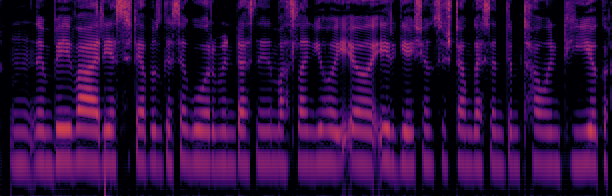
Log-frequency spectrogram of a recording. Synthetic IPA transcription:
beʋaːɾijɐsi̥sʈɐpɨsɡɐsʲɐ̃nɡoːɾmeɳʈɐsninmɐslɐnjoɦoiɾiɡeːʃɐnsisʈɐmɡɐsʲɐnt̪imt̪ʰɐʋɐnʲʈʰiːək

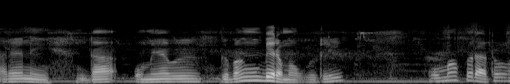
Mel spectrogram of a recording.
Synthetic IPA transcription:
a̰ɾeanɯj | da | ɔmeaβɯɡɯbaŋbeɾamawɡɯkli | ɔmapʰɯɾatʰɔ

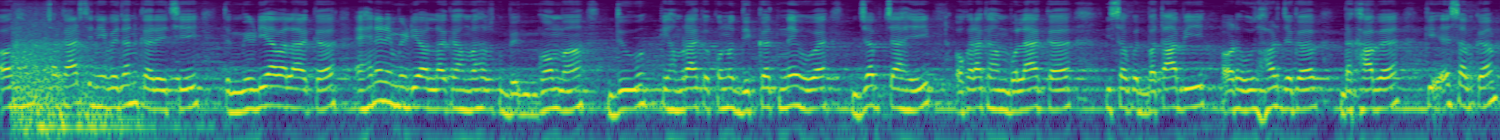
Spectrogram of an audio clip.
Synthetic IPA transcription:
ɔɾɦəmsəɾkaɾsenibed̪ənkəɾɛt͡ʃʰi | t̪ɔmiɖijaβalake | ɛɦnenɛmiɖijabalakeɦəmɾasəbkebɡomːe | d̪eukiɦəmɾakekonod̪ikːət̪nɛjɦuɛ | d͡ʒəbt͡ʃaɦi | okɾakeɦəmbolake | isəb̚kebət̪abiɔ̰ːɾuɦəɾd͡ʒəɡə | d̪ekʰabe | kiʔesəbʱke

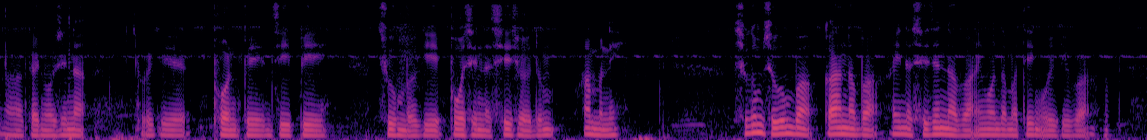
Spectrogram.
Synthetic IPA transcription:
kajnozinɐkʰo̰jɡipʰonpezipe | suɡumbɐɡiposinɐsisojdum | ɐmɐni | suɡumsuɡumbɐkanːɐbɐɐjnɐsizinːɐbɐʔɐ̰jŋondɐmɐteŋo̰jkʰibɐ̰

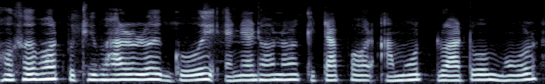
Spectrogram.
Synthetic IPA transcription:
hɔxɔbɔt̚pɹutʰibʱalːojɡojɛnɛdʱɔɹɔnɔɹkitapɔɹa̰mutlʊwatʊmoɹ

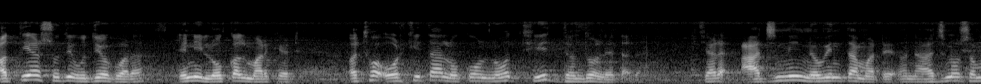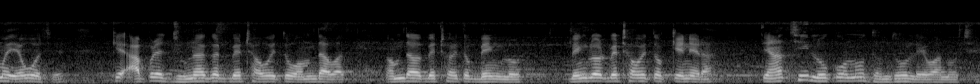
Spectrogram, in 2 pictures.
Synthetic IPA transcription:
ət̪jaɾsud̪ʱiʊd̪joɡ̚d̪ʋaɾa | enilokəlmaɾkeʈ | ət̪ʰʋaʔoɾkʰit̪alokonot̪ʰid͡ʒd̪ʱənd̪ʱolet̪at̪a | d͡ʒjaɾead͡ʒninəʋint̪amaʈeʔənead͡ʒnosəməjeʋot͡ʃʰe | keʔa̰pɽ̃ed͡ʒunaɡəɖbeʈʰaɦojt̪oəmd̪aʋad̪ | əmd̪aʋad̪̚beʈʰaɦojt̪obɛ̃ŋɡloɾ | bɛ̃ŋɡloɾbeʈʰaɦojt̪okɛneɽa | t̪jãt̪ʰilokonod̪ʱənd̪ʱoleʋanot͡ʃʰe̥

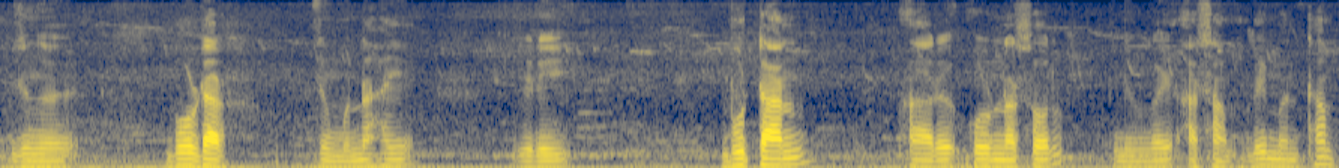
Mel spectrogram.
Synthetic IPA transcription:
zɯŋɯ | bɔɾdaɾ | zɯŋmɯnːaɦajɯ | zeɾɯj | butan | aɾɯuɾnasɔl | ɡ̥inibŋɡajasambemantʰam

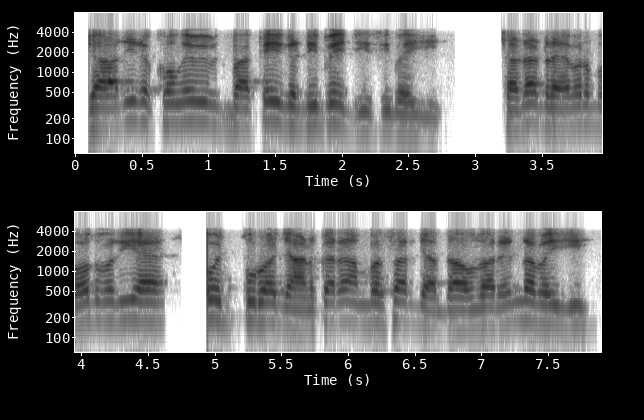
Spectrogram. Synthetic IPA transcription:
d͡ʒaːɾiːɾəkʰːõːɡeːbiːbaːkeːiːɡəɖːiːpeːd͡ʒiːsiːbaːiːd͡ʒḭː | saːɖaːɖɾaːɪʋəɾbɔːt̪ʋəd̪ijaːɛː | oːd͡ʒpuːɾaːd͡ʒaːnkaːɾãːəmbəɾsaɾd͡ʒãːnd̪aːõːnd̪aːɾɛ̃ːnd̪aːbaːiːd͡ʒiː

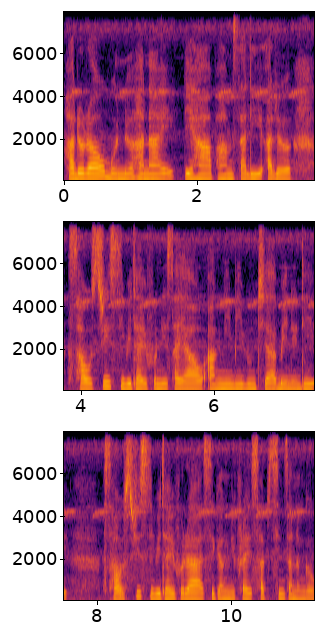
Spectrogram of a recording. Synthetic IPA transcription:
hadɔɾawmɯnːɯɦanajd̥eɦapʰahamsaliaɾɯsawsɾisibitʰajpʰɯɾnisajawa̰ŋnibibuŋtʰiabejnɯdi | sawsɾisibitʰajpʰɯɾasiɡaŋnipʰɾajsapsinsanaŋɡɯw

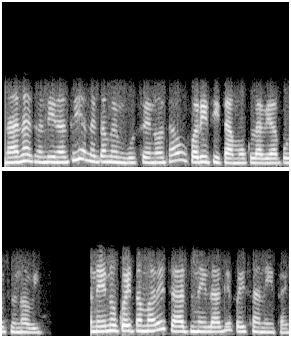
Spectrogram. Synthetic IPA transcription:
nanaʈʰə̃ɳɖinət̪ʰiənet̪̬əmemɡʊsenot̪ʰaũfəɾit̪ʰit̪amoklaʋiapũt͡ʃʰũnəʋi | əneːnõkoit̪əmaɾet͡ʃaɾd͡ʒnəɦĩlaɡepəjsanəɦĩt̪ʰaj

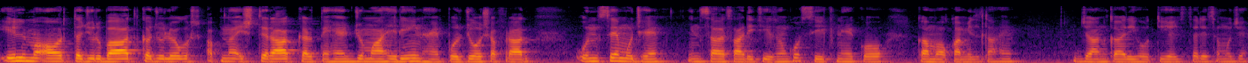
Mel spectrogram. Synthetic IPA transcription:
ɪlmɔːɾt̪ɐd͡ʒɾʊbaːt̪kad͡ʒoːloːɡɐpnaɪʃt̪ɪɾaːkːɐɾt̪eɦɛ̃d͡ʒoːmaːɦɪɾiːnɦɛ̃pʊɾd͡ʒoːʃɐfɾaːd̪ | ʊnsemʊd͡ʒʱeɪnsasaːɾit͡ʃiːzõkosiːkʰneko | kamɔːkamɪlt̪aɦɛː | d͡ʒaːnkaːɾiɦoːt̪iɦɛɪst̪ɐɾɛɦsemʊd͡ʒʱe

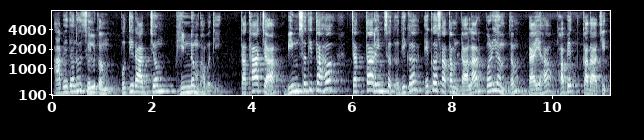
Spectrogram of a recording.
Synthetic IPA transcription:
abed̪ɐnɐsulkɐmput̪iɾaːd͡ʒjəmbʱinːɐmbʱɐbɐt̪ḭ | t̪ɐt̪ʰat͡ʃabimsɐt̪it̪ɐɦɐt͡ʃɐt̪ːaɾimsɐt̪əd̪ʱikɐekəsat̪ɐmɖaːlaɾpəɾjɐmt̪ɐmbajɐɦabʱɐbet̪kɐd̪aːt͡ʃit̪̚

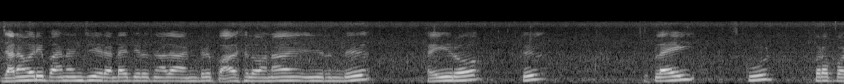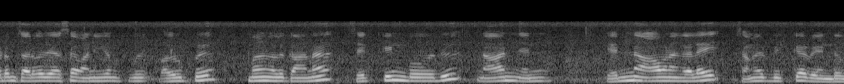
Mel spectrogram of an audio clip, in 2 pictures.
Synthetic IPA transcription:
d͡ʒɐnɐʋɐɾip̬ɐðɪnɐɲd͡ʒɯɾɛɳɖaːɾt̪̬iɪɾpɐt̪ːɪnaːlɐndrɯpaːɾsɐloːnaːɪɾɯnd̪ɯ | hɐɪɾoː | kːɯ | spɭɐɪ | skuːʈ | pʊɾɐpːɐɽɯmsɐɾʋɐðeːsɐʋɐɳɪɣɐmkɯʋɐɣɯpːɯ | mɐnɐŋɡɐɭɯk̬ːaːnɐsɛkːɪnpoːðɯnaːnɛn | ɛnːɐaːʋɐɳɐŋɡɐɭɐɪ | sɐmɐɪp̬ːɪkːɐʋeːɳɖɯm

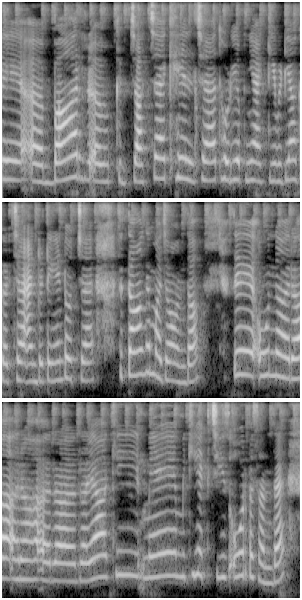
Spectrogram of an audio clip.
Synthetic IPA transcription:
t̪eːbaːɾd͡ʒaːt͡ʃɛːkʰeːlt͡ʃɛːt̪ʰoːɽiəpnɪjãːɛːk̚ʈiːʋɪʈijãːkəɾt͡ʃɛːɛ̃ːɳʈəɾʈeːɳɖot͡ʃɛːɛt̪eːt̪ãːɡɛməd͡ʒaːʊ̃nd̪aː | t̪eːʊnɾɾɾəjaːkɪmɛ̃ːmɪk̪ʰiːɪkt͡ʃiːzoːɾpəsə̃nd̪ɛː

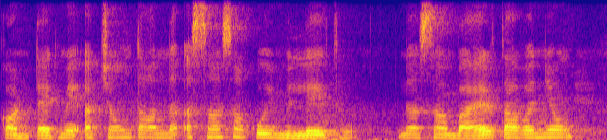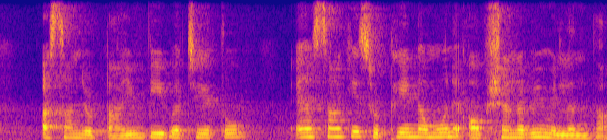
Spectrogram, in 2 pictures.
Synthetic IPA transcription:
kɔːɳʈɛːk̚ʈmẽʔɐt͡ɕəũt̪ʰanɐʔɐsãsãkoːimɪlet̪ʰoːnɐːsãɓaːɪɾt̪ʰaʋɐɲəũ | ɐsã̆d͡ʑoʈaːɪmpiʋɐt͡ɕet̪ʰo | ɛ̃ːɐsãkʰeːsʊʈʰenɐmuːneʔɔːpʃənbʱɪmɪlənɪ̆t̪ʰaː

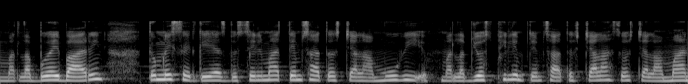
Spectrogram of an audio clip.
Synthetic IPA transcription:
mɐt̪lɐbːəːjbaːɾɨnʲt̪ɨmnɨsət̪ʲɡəjɐz̬bɨselimaːt̪emsaːt̪əst͡ʃɐlãːmuːʋiːmɐt̪lɐbjoːspʰilimt̪imsaːt̪əst͡ʃɐlãːsost͡ʃɐlãːman

